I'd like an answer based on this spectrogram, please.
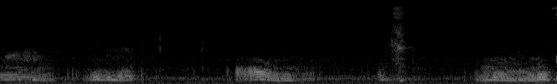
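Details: Two Chihuahuas dancing indoors, giving short harmonic growling whines in bursts about every one to two seconds, with quiet gaps between and a brief sharp click near the end.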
